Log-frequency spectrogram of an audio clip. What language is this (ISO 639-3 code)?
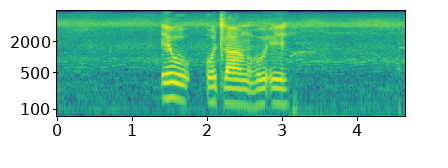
sot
